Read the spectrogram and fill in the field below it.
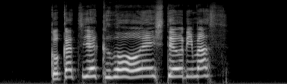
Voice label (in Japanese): voice "gokatuyaku ouen shitemasu"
